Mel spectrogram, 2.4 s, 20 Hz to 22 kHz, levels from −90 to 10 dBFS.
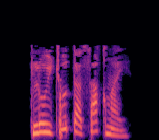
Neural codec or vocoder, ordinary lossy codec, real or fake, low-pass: none; MP3, 24 kbps; real; 7.2 kHz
